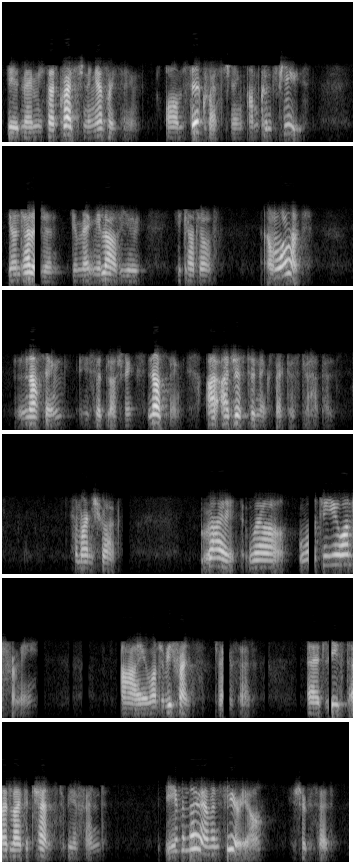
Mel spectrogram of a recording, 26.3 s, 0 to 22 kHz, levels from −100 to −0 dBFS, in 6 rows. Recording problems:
phone-call audio; poor line; nothing above 3 kHz
thin; very; fading below 300 Hz
choppy; very; at 5 s, at 17 s and from 20 to 22 s; 6% of the speech affected

